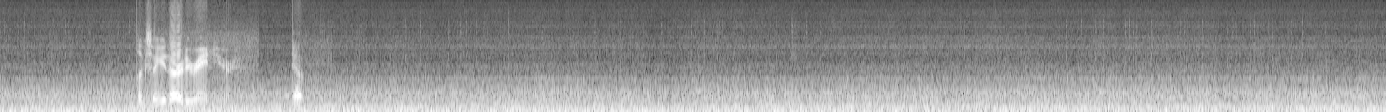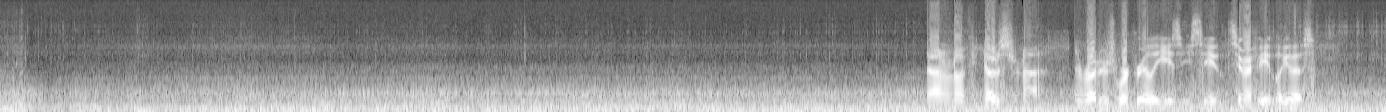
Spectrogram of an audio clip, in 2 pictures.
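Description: A small propeller plane's engine drones steadily from close by.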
